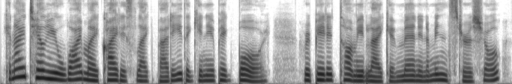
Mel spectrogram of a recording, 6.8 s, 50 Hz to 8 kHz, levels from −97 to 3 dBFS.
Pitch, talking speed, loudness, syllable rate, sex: 190 Hz, 200 wpm, -16 LUFS, 4.7 syllables/s, female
